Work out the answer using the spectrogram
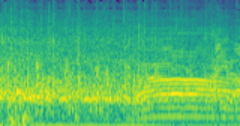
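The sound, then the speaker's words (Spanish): Audience applause fills the whole stretch: a dense, loud, steady wash of clapping from a crowd, with some voices mixed in. “Ese es el aplauso que queríamos. Ahora nos gusta ahora más.”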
